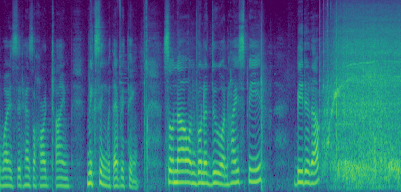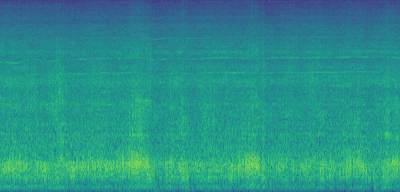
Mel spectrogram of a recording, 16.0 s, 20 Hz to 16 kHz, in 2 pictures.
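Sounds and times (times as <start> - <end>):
electric mixer whirring: 6.4 - 16.0.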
